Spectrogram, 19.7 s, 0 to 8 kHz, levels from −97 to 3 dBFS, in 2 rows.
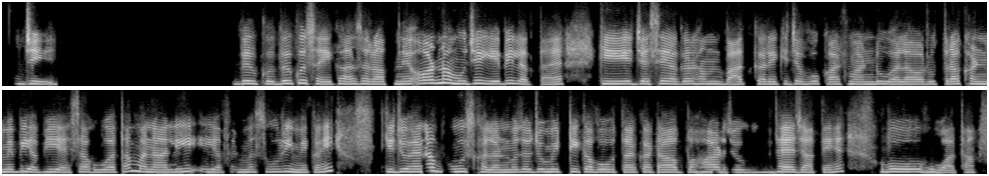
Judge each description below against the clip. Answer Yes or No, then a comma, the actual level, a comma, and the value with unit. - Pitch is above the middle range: Yes, high, 235 Hz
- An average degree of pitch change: No, narrow, 1.9 semitones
